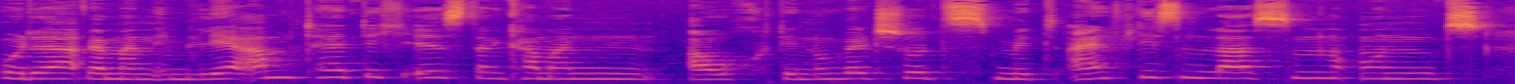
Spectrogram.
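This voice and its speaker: Eine junge Frau, Freiwillige, die anderen ermutigend Beispiele aufzählt. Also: female voice, fairly high pitch, fairly even intonation, moderate pace. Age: young adult. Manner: encouraging, explanatory. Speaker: young volunteer.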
